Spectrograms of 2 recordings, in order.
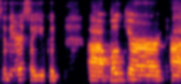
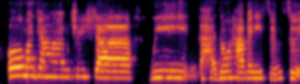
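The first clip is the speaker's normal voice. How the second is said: put-on higher-pitched French-accented stylist, opening on a drawn-out cry; French English accent; 5 semitones higher, slower than usual. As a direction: imitate a dismayed French stylist speaking English. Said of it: "in her little French English accent".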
